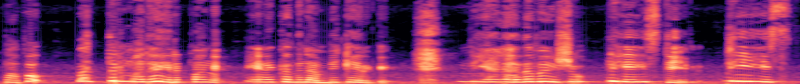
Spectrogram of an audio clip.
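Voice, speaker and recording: A woman playing an anxious young husband in an emotional audio drama, pleading tenderly and haltingly as he reassures his wife. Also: a little high, a little mellow, close to an everyday voice. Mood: pleading, tearful. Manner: pleading, halting, repeats words, tearful. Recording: faint background noise.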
